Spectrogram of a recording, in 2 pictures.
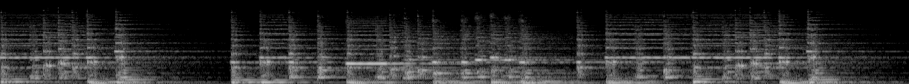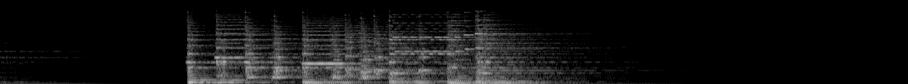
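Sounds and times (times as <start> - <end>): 
waltz: 0.0 - 9.3, 11.0 - 15.3.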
